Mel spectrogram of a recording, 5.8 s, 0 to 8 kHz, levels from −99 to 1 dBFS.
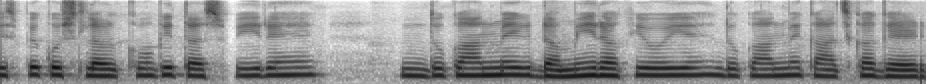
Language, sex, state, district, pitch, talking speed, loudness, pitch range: Hindi, female, Jharkhand, Sahebganj, 215 Hz, 215 wpm, -16 LUFS, 205-220 Hz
